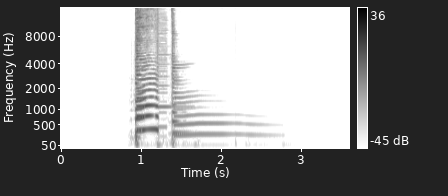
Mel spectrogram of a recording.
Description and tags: Sonido: 15
Etiquetas: loserSound Audio UNAD
Descripción: Captura sonido loserSound
Canales: 1
Bit D.: 16 Bits
Duración: 00:00:03
Categoría: Music
Equipo de captura: Epiphone AJ Scarlett 2i4 PT 10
